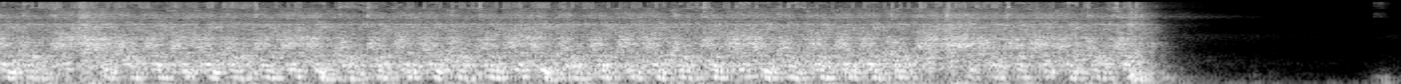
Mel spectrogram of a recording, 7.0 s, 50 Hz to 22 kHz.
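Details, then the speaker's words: 1980 Ford F100 V8 that sat 29 years, with fresh gas and a little Marvel Mystery Oil poured into the carburetor vent to fill the bowl: it fires, runs rough but steady with an even beat for several seconds, then dies as it starves. "I really can't believe it runs."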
